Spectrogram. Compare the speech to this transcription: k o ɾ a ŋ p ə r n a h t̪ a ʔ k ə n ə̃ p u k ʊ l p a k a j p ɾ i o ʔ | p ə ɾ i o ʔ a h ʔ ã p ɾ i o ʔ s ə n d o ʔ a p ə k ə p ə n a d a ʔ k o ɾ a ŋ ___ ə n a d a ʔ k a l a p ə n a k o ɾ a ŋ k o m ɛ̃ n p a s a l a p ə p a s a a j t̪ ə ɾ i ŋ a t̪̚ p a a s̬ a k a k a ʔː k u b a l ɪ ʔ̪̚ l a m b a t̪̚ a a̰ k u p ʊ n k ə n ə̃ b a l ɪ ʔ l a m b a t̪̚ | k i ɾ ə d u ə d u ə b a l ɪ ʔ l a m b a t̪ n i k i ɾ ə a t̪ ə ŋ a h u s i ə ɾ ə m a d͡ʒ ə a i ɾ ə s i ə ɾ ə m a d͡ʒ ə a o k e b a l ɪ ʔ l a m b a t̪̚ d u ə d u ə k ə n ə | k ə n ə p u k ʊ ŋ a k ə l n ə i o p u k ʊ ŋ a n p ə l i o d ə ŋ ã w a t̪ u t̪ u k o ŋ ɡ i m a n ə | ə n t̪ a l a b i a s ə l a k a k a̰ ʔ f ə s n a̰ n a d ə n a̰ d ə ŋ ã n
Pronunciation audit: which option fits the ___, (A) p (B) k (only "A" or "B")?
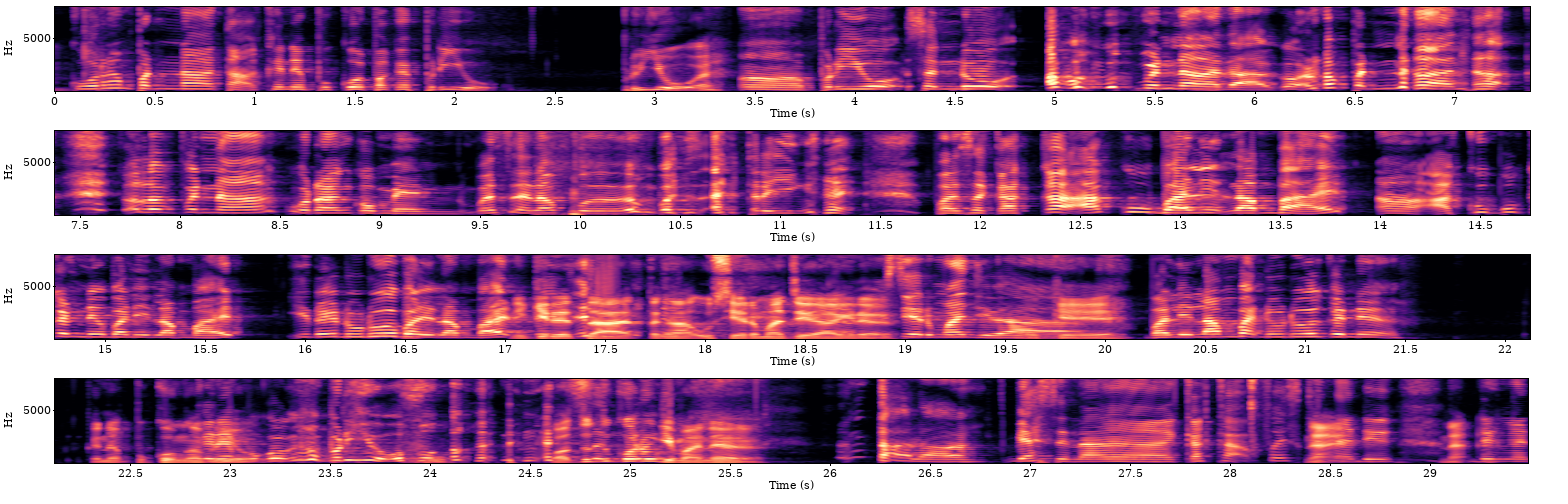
A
